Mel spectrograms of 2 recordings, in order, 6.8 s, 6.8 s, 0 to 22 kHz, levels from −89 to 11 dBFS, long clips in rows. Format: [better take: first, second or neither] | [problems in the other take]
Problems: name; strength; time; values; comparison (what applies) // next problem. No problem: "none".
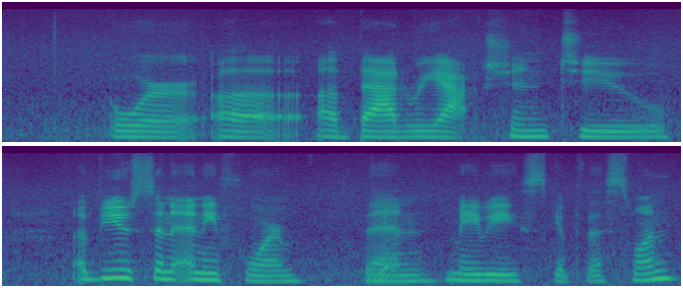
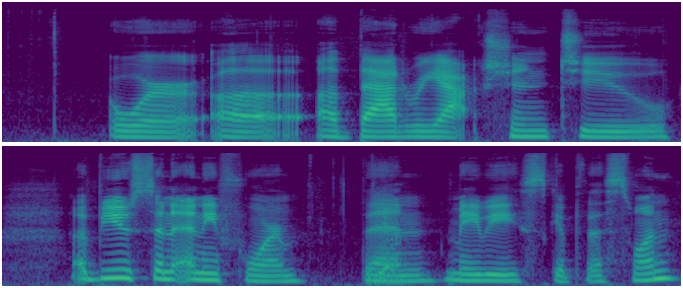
second | hiss; noticeable; throughout; 20 dB below the speech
